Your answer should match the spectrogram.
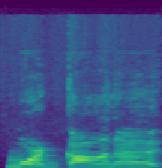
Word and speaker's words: Morgana: Morgana or Morgana, I've heard both pronounced both ways. It's Morgana, right? Correct? – Morgana is preferable, but if you say Morgana, I'm cool with it. East Coast people tend to say Morgana.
